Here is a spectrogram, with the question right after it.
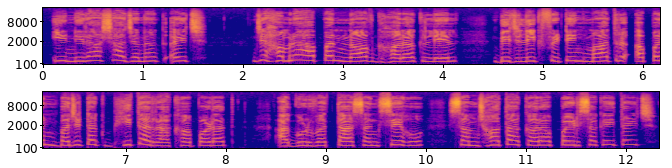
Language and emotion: Maithili, sad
